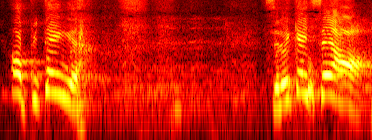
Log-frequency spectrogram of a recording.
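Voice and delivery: high, loud, jubilant Provençal exclamation; hammed-up southern French accent, last words stretched out. Provençal doctor gleefully announces the diagnosis to his patient, broad Provençal accent. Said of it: "avec sa, sa belle trogne méridionale qui s'illumine".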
